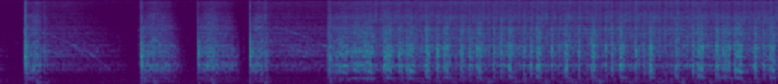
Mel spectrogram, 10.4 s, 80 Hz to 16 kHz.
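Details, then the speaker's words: 2005 Hyundai Sonata 2.4L DOHC, timing belt replaced after bent exhaust valves: several short cranking bursts with gaps, then it barely catches and runs unevenly; hard start, cause unknown, with carbon-fouled new plugs and gas smell in oil. "anyways obviously you guys can see that it will start because we just had it running but this is the steps that we usually have to take to get it to start"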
